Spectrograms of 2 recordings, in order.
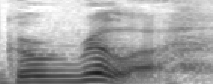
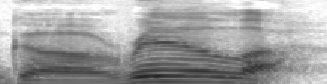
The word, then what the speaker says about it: gorilla: we have Gorilla and gorilla these words have three syllables that that first and third syllable you'll hear that schwas sound and the stress is on the second syllable gorilla gorilla and this gorilla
